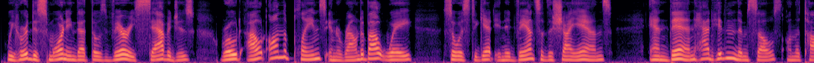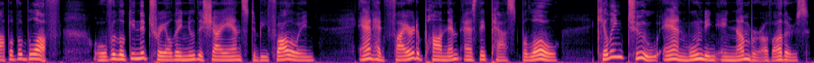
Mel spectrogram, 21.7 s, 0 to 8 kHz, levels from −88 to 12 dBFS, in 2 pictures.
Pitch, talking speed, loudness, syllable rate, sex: 180 Hz, 175 wpm, -17 LUFS, 4.9 syllables/s, female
